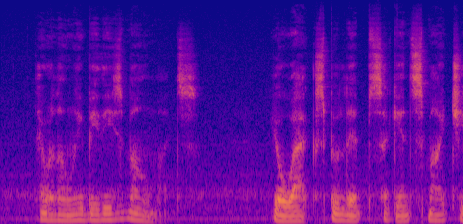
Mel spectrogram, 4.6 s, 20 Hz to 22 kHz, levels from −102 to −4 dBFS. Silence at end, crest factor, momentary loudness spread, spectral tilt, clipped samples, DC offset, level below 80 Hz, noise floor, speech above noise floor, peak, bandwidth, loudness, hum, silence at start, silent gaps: 0 s; 18 dB; 10 LU; -3.5 dB/octave; under 0.1%; under 0.1%; -68 dBFS; -66 dBFS; 22 dB; -26 dBFS; over 20 kHz; -43 LUFS; none; 0 s; none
